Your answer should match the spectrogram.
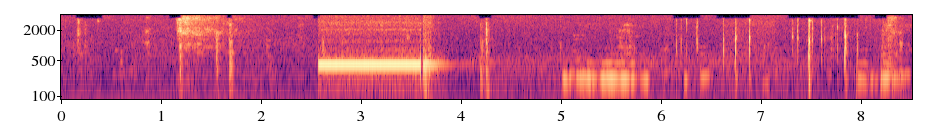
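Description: A single loud telephone touch-tone (DTMF) keypad tone rings out for about a second as an extension is dialed in tone mode after an automated office greeting, followed by scattered clicks and handling noises, with faint muffled voices over a thin phone line.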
